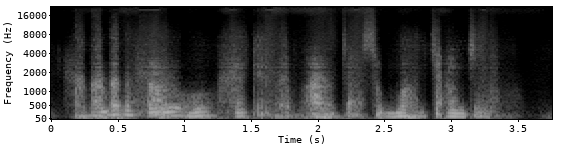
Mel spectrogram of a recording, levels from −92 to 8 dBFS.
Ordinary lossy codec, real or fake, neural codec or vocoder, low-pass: none; fake; codec, 44.1 kHz, 0.9 kbps, DAC; none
